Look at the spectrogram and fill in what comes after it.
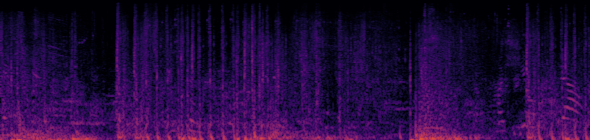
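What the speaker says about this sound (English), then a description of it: "I love this trace rifle." A trace rifle fires in an action shooter game, laying down a dense, continuous crackle of rapid energy shots mixed with other game effects, with a player's voice talking over it.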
